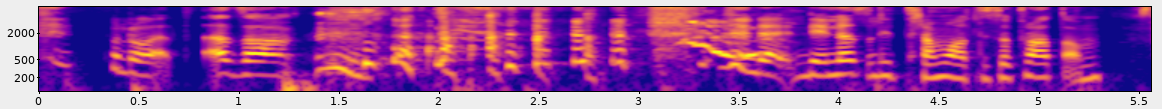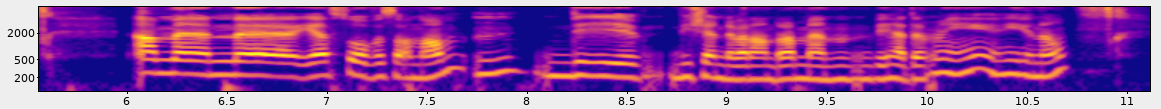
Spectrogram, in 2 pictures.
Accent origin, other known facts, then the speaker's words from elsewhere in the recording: Malmö, Skåne, Sweden; Jag är som sagt ingen bonde som du tycker, jag är från Malmö.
